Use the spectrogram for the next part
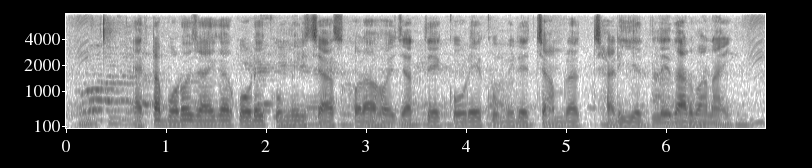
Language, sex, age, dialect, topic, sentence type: Bengali, male, 18-24, Northern/Varendri, agriculture, statement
